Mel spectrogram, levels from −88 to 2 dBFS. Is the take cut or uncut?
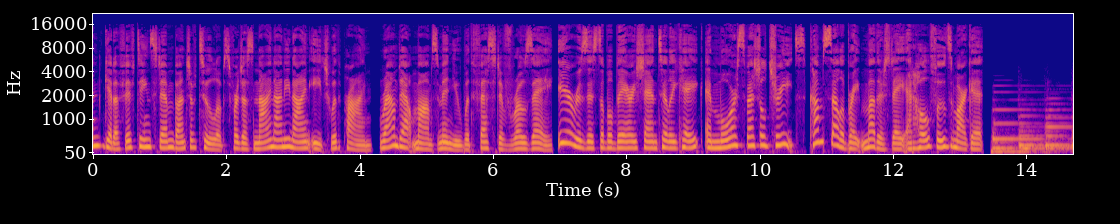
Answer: cut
